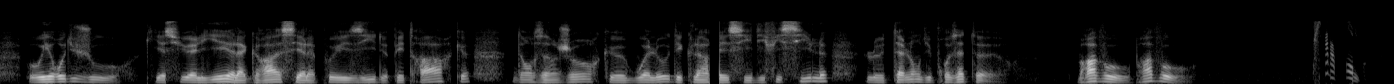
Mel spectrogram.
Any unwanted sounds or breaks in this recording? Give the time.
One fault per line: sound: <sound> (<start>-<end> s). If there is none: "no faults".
sound: dropout (7.1-7.2 s)
sound: chirp (13.1-13.6 s)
